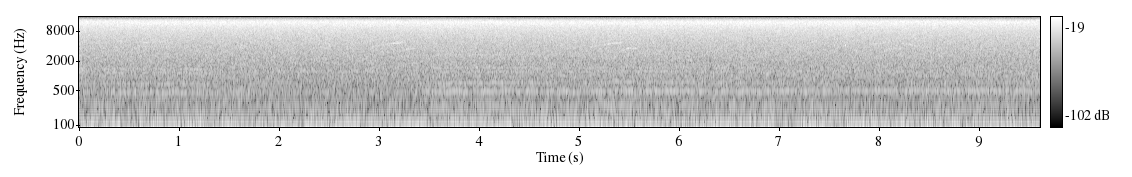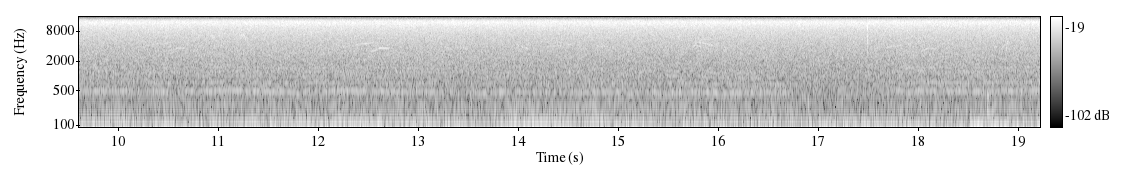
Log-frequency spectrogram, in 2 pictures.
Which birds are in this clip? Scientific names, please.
Chlorodrepanis virens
